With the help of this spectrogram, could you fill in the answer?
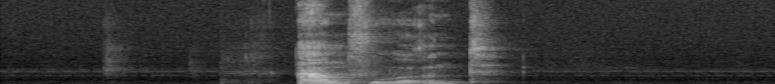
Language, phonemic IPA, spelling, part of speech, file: Dutch, /ˈaɱvurənt/, aanvoerend, verb, Nl-aanvoerend.ogg
- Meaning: present participle of aanvoeren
